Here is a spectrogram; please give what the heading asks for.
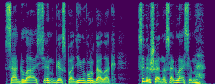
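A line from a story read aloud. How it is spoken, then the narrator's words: Groaning. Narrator (Russian): простонал Вересаев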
